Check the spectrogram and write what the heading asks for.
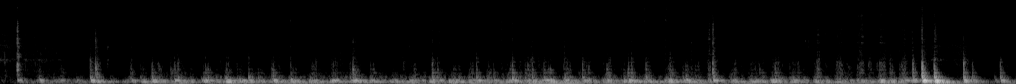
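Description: Flathead screwdriver turning the screw of a plastic outlet cover plate: a run of small clicks and scrapes with close hand-handling noise, loudest near the end.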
